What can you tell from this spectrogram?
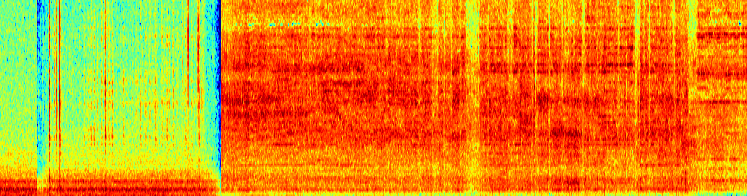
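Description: Two sharp clicks, then about four seconds in a wire brush on an angle grinder starts scrubbing a cast aluminium alternator housing with a steady, scratchy rasp. The brush is cleaning corrosion off the metal.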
